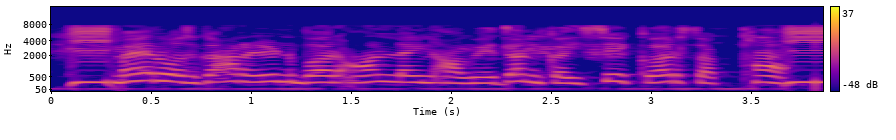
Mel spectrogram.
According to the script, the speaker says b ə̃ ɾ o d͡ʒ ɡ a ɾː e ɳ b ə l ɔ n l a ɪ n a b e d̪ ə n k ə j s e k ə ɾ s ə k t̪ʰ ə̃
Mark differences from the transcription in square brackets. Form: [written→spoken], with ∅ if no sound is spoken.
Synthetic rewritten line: [b→m] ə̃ ɾ o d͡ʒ ɡ a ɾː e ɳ b ə [l→ɾ] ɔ n l a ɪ n a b e d̪ ə n k ə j s e k ə ɾ s ə k t̪ʰ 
